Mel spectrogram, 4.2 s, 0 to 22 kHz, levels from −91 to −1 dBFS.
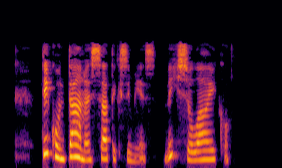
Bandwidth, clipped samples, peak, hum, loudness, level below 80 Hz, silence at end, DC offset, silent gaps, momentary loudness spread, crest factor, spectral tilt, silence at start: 8 kHz; under 0.1%; -2 dBFS; none; -18 LUFS; -64 dBFS; 0.8 s; under 0.1%; 2.35-2.45 s; 14 LU; 18 dB; -2.5 dB/octave; 0.65 s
